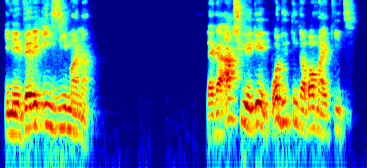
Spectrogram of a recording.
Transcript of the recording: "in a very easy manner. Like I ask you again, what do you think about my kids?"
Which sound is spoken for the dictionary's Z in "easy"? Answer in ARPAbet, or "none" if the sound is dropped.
Z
